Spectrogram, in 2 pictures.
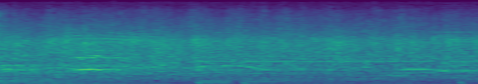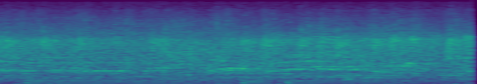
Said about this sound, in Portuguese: Eu quero ouvir palmas misturado com glória a Deus.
